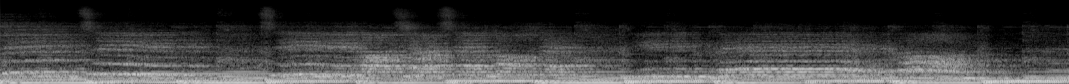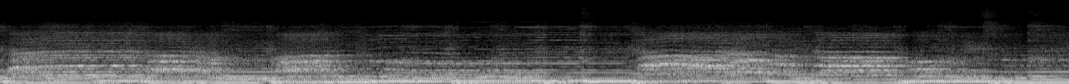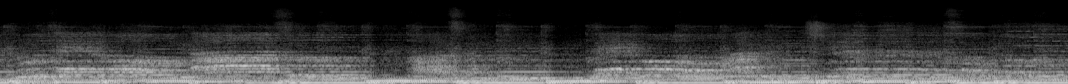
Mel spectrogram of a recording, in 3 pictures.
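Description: Large mixed church choir singing a hymn in Mizo, with a low bass line moving in steps beneath the voices.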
